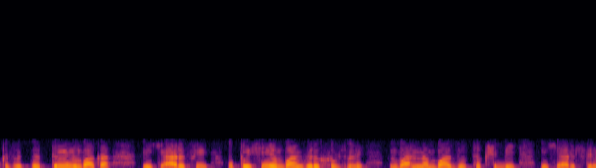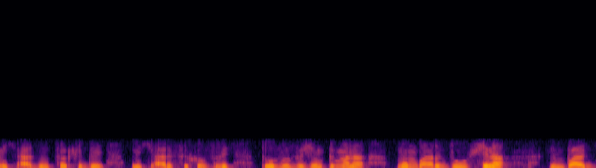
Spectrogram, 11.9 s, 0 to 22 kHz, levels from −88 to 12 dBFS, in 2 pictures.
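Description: From start to end the speech carries AMR narrowband mobile codec damage. The band runs from 250 Hz to 3.4 kHz with nothing above 3.7 kHz, and the voice sounds plainly buzzy and synthetic, as the pulse-driven vocal-tract model is starved of bits, which fits a low mode around 7.4 kbps.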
